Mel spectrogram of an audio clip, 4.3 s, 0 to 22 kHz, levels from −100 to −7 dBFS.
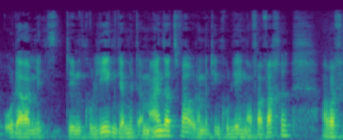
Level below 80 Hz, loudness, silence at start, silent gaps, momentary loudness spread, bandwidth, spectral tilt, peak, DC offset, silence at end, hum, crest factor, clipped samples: -62 dBFS; -26 LUFS; 0 s; none; 11 LU; 16 kHz; -7 dB/octave; -8 dBFS; under 0.1%; 0 s; none; 18 dB; under 0.1%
